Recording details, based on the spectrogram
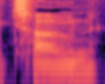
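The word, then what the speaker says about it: Toné: It's pronounced Tony Tony. Tone.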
